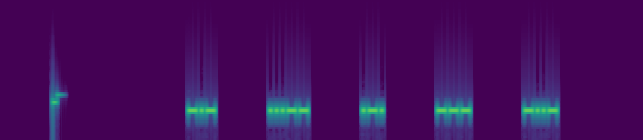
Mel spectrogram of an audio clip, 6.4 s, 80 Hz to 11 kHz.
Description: Morse code, heard as a keyed tone, about 40 wpm, spaced as for 14 wpm, 700 Hz. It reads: K3ROX
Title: USA Call Signs - 5 Characters - 6x Character Spacing - 40wpm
